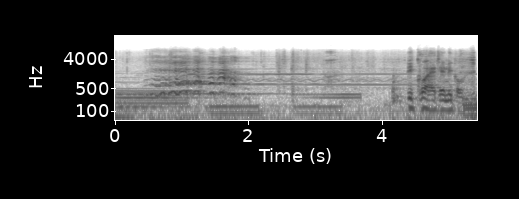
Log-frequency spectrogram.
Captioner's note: maniacal laughing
